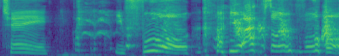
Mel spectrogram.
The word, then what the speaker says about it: Choi: It's pronounced Che.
